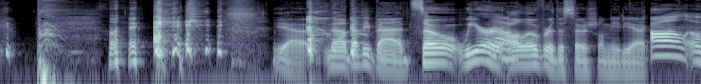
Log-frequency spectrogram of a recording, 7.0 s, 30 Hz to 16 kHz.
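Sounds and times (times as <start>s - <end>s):
person with a cold coughing: 0.0s - 3.8s
speech: 1.1s - 7.0s.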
